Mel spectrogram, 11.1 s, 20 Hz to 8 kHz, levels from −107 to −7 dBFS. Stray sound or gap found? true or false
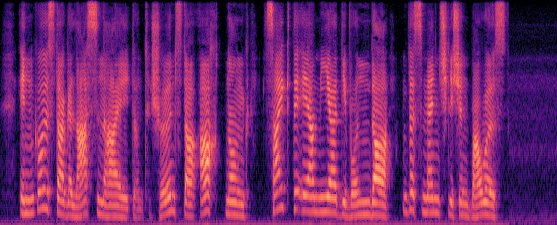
false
